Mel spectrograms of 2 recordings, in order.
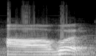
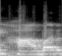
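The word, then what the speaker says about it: hour: है कि cricket silent हो जाएगा इसलिए यहां पर आ जाएगा एन आवर इसलिए हम इसको पढ़ते हावर नहीं पड़ते इसको हो कसम नहीं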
